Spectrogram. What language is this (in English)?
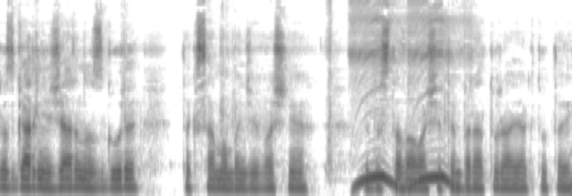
Polish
